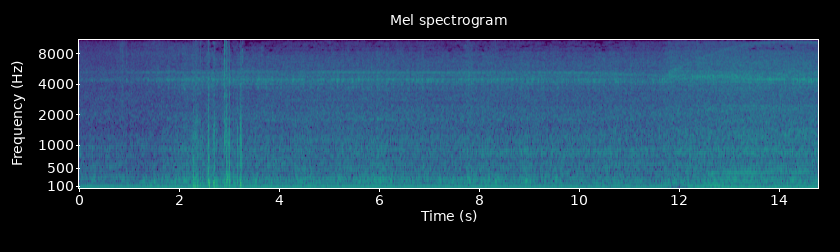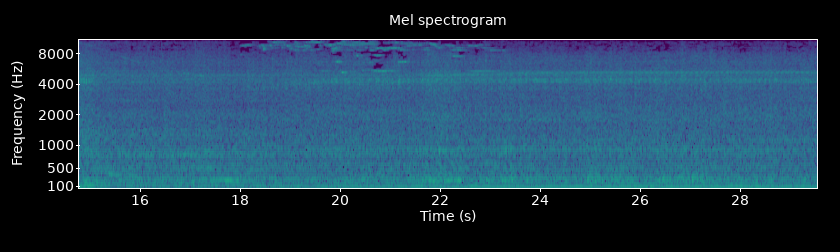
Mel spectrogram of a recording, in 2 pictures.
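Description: On-board sound of a 1999 NovaBus RTS transit bus with its Cummins ISC straight-six diesel engine running steadily. Several sharp knocks come about two to three seconds in. From about twelve to fifteen seconds the engine hum drops lower and grows louder, then settles back.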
